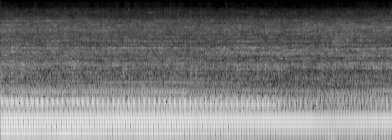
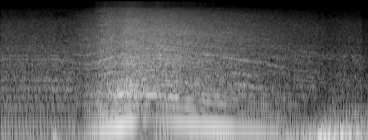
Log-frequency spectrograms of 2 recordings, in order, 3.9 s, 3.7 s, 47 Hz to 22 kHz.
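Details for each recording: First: Manual Mercedes C230 Kompressor supercharged, 183,000 miles, started in a garage with open headers and the exhaust bypassed: very loud, raw, unmuffled rumble swelling as it revs; no exhaust restriction, header and catalytic converter to be replaced. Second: Manual Mercedes C230 Kompressor W203, 183,000 miles, first start after fitting a new exhaust header: engine climbs smoothly in pitch, holds, settles back with clean deep exhaust note, no leaks or rattles; healthy revving.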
